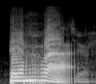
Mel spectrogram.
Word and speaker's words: Terra: Gimana sih bacanya? Ya. Terra.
